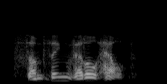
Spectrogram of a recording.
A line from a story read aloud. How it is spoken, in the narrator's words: said the voice in a hushed tone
